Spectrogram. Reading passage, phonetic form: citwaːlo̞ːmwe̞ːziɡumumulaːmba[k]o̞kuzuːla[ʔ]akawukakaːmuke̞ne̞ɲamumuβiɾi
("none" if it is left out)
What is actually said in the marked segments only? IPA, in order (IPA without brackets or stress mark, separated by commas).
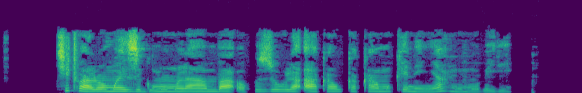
ʔ, ʔ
